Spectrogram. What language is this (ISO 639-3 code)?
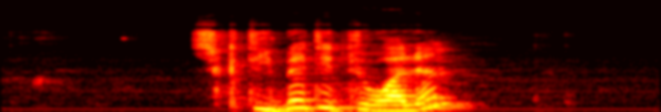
kab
